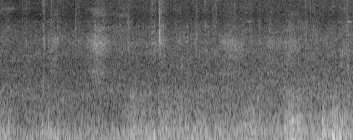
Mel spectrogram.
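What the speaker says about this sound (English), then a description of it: "Thunder, guys." Low, continuous rumble of thunder in an outdoor downtown Edmonton setting, with rain about to fall; the deep roll swells slightly toward the end, and no talk is heard over it.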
